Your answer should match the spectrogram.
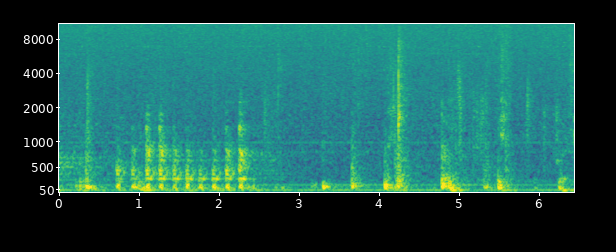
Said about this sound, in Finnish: Ei henki voi ruumista arkkuun yksin jättää ennen kuin 7 päivää on kulunut. Niin kauan se koputtaa, kunnes reikä on arkun kanteen kulunut.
